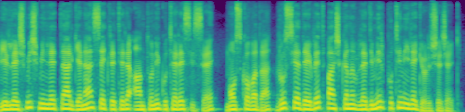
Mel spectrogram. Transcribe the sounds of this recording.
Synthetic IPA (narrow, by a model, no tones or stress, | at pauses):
biɾlʲɛʃmiʃmilʲːɛt̪lʲæɾɟe̞nælʲsecɾet̪ʰeɾiʔant̪ʰo̞niɡut̪ʰe̞ɾɛsisɛ̰mo̞skʰo̞vad̪a̰ɾusjad̪ɛvlʲɛt̪baʃkanɯvlʲˠad̪imiɾpʰut̪ʰinilʲɛɟø̞̰ɾyʃe̞̰d͡ʒɛ̰c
